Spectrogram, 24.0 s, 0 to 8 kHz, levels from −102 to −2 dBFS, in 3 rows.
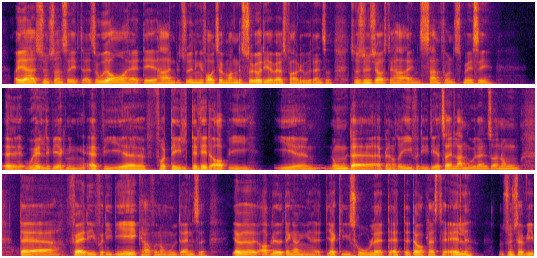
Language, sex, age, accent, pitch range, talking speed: English, male, 50-69, Danish, 90-105 Hz, 215 wpm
